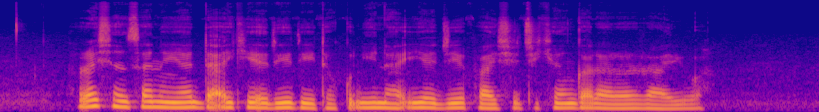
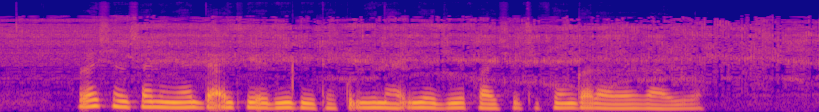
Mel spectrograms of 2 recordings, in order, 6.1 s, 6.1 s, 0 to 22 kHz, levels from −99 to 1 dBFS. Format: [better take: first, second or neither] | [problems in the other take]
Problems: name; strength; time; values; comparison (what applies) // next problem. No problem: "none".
first | background sound (Engine / Domestic sounds, home sounds); 14 dB below the speech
